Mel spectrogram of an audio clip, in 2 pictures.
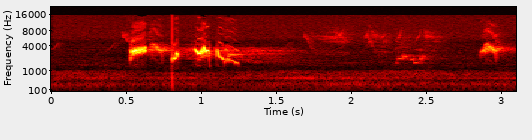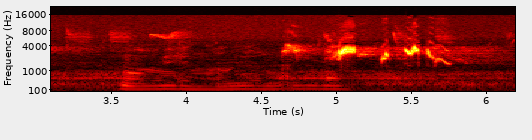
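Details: Red-whiskered bulbul used as a trap decoy to attract wild birds, 5 January 2018: brief whistled, chattering phrases at the start, a lone note midway and another burst near the end, with a low droning buzz and a man's voice.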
